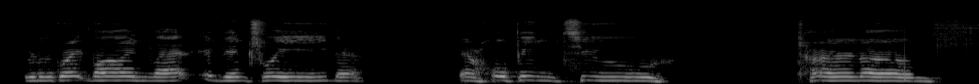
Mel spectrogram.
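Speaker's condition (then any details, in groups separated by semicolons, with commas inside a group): Cerebral palsy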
